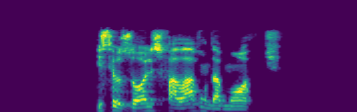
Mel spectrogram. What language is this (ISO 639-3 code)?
por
